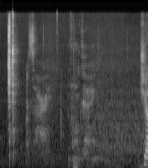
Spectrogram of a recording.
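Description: A faint whispered voice, with a short sharp sound just after the start.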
